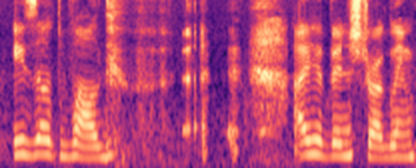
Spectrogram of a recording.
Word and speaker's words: Iseltwald: it here in isal so the W you have to pronounce it letter V so instead of saying Isel iswald it's iswald I have been struggling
